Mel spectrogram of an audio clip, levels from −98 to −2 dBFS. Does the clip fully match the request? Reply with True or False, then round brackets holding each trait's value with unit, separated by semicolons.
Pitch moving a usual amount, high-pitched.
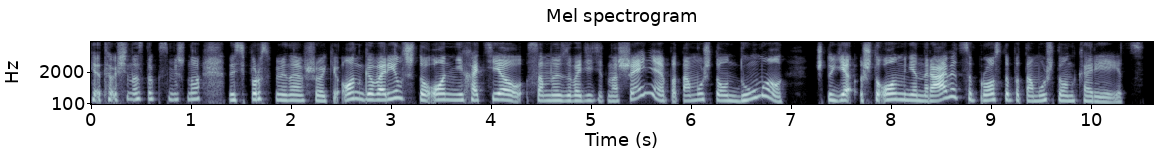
True (3.1 semitones; 220 Hz)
